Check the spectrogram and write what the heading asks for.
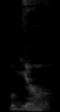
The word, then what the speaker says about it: bao giờ: 이렇게 두 음이 있을 때는 첫 번째 음을 좀 짧게 하시고 두 번째 음에 조금 더 강세를 주면서 bao giờ 한국 한국 이렇게 해주시는 게 훨씬 자연스럽다고 말씀드렸죠.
